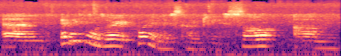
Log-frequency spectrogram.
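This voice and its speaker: A woman's voice: lowish voice, expressive, normal speed, distant mic. An older woman from Ecuador, a longtime art history teacher, telling her story in an earnest, reflective way with frequent restarts. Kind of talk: personal storytelling interview. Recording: echoey room, mic set back, background noise.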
